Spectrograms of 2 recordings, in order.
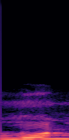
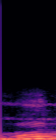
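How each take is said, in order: First: The syllable ends with an n sound. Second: The syllable ends with an m sound. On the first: The speaker calls it wrong. "মুন না বলে" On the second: The speaker calls it right. "মুম বলতে হবে"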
